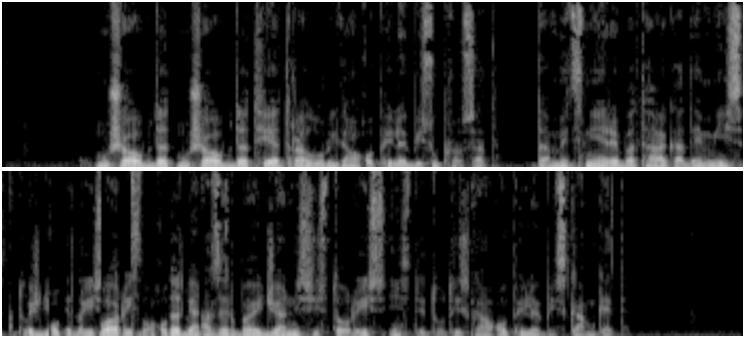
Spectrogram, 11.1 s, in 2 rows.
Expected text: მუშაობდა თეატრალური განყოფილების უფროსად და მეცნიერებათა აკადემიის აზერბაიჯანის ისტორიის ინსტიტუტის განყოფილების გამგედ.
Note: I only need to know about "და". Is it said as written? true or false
true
